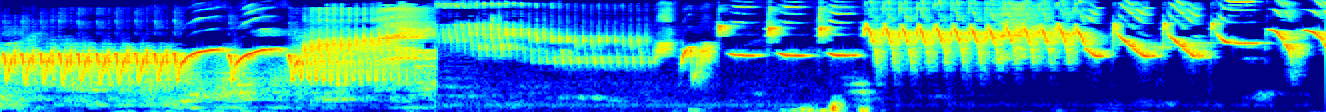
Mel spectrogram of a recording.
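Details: Canary singing energetically in the ngerek style, used to coax quiet canaries into song: buzzy rapid trills, two looping whistled swoops, a harsh rattling section, then fast repeated high chirps and sliding notes.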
